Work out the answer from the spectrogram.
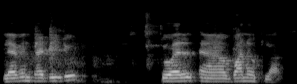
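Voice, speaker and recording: Male, Indian accent, fairly high-pitched, fast informal group-session speaker, muffled online call. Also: fairly even intonation, slight background noise. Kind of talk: informal group discussion, mixing Hindi and English. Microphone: video call.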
